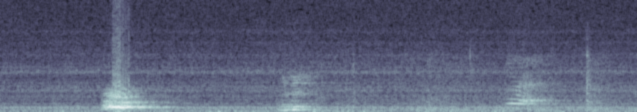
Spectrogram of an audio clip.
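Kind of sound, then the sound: animal, dog barking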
